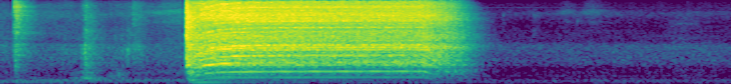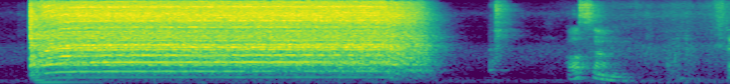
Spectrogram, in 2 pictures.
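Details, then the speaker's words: Caterham Seven with Lotus twin-cam engine, first crank on the starter motor via a temporary starter wire, spark plugs out, oil system primed, electrics disconnected: two long even bursts of fast steady cranking, constant whir, no knocks or grinding; normal starter cranking. "sounds quite good"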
